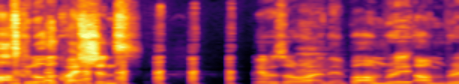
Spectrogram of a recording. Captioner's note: laughing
